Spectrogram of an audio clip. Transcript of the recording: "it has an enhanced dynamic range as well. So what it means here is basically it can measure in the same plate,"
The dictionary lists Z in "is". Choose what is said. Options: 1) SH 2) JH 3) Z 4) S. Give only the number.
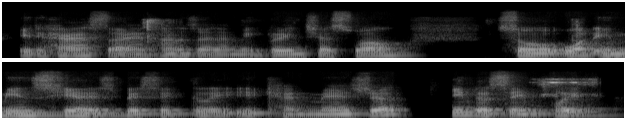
4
